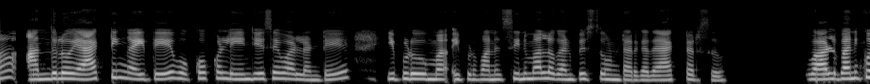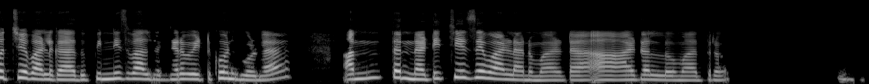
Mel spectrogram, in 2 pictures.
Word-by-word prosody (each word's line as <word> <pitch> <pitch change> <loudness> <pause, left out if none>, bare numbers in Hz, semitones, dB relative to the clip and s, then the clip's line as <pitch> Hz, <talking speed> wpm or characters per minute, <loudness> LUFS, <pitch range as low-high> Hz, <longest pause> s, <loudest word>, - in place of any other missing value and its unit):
ఆ! - - -1 0.3
అందులో 265 +3 +3 0.2
యాక్టింగ్ 285 +5 +1
అయితే 240 +1 +1 0.2
ఒక్కొక్కళ్ళు 275 +2 -3
ఏం 240 - 0
జేసేవాళ్ళంటే, 235 -5 -2 0.6
ఇప్పుడు 255 +1 +2 0.2
మ - - +1 0.2
ఇప్పుడు 225 0 -6
మన 225 0 -1
సినిమాల్లో 260 +1 +1
కనిపిస్తూ 235 +2 -3
ఉంటారు 210 -2 -3
గదా! 205 +1 -3
యాక్టర్స్. 215 -3 -8 1.0
వాళ్ళు 240 +2 +5
బనికొచ్చేవాళ్ళు 265 -3 +3
గాదు. 215 0 +2
పిన్నీస్ 260 +1 +1
వాళ్ళ 245 -1 +3
దగ్గర 230 +3 -2
పెట్టుకొని 250 +3 0
గూడా 205 +2 -1 0.8
అంత 300 +6 -4 0.2
నటించేసేవాళ్ళన్నమాట. 235 - 0 0.3
ఆ - - +1 0.2
ఆటల్లో 215 -2 -3 0.2
మాత్రం. 200 +1 -8 1.1
హ్మ్. 230 -2 -13
240 Hz, 105 wpm, -23 LUFS, 215-265 Hz, 1.1 s, వాళ్ళు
